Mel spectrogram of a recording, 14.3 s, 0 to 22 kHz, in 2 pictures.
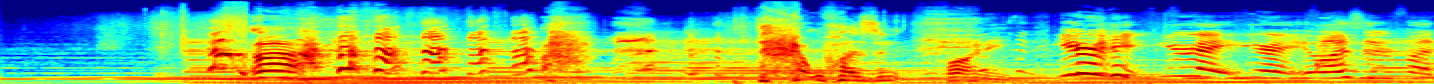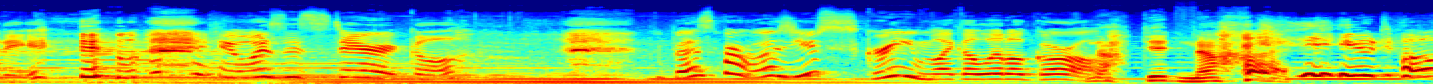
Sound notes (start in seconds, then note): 0.9 Grace laughing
